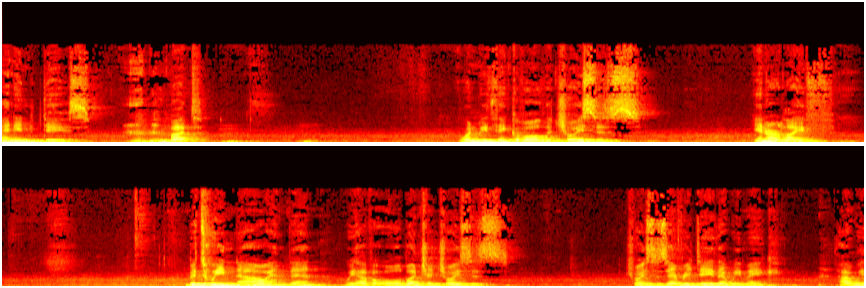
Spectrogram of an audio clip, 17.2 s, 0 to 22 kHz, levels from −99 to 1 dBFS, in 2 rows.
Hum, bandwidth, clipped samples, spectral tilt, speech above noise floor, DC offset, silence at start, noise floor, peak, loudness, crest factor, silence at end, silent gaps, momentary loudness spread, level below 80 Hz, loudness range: none; 15.5 kHz; under 0.1%; -6 dB/octave; 32 dB; under 0.1%; 0 s; -50 dBFS; -2 dBFS; -19 LUFS; 20 dB; 0 s; none; 22 LU; -50 dBFS; 7 LU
